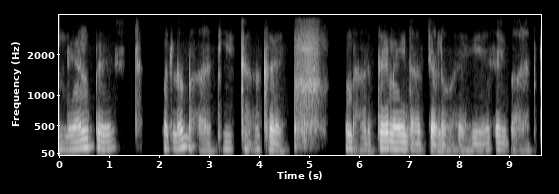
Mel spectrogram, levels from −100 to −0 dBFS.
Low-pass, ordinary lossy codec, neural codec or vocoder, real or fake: 3.6 kHz; none; vocoder, 44.1 kHz, 128 mel bands, Pupu-Vocoder; fake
